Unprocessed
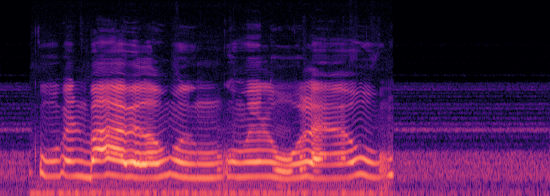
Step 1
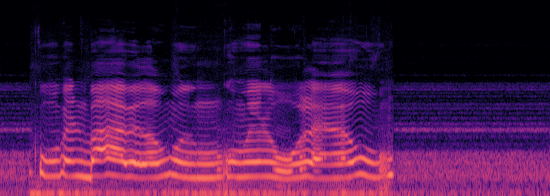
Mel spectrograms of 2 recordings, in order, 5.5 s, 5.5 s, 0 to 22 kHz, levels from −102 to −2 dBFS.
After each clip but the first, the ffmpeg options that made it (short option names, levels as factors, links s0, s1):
-af "highshelf=f=3900:g=-7,acompressor=threshold=0.0316:ratio=3,bass=f=250:g=3,treble=f=4000:g=6"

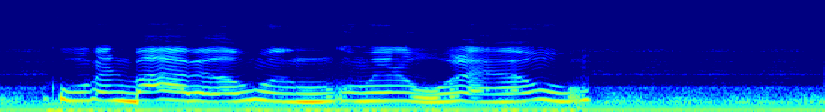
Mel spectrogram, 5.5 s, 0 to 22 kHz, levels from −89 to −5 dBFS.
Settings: -filter_complex "[0:a]acrossover=split=850[s0][s1];[s0]aeval=exprs='val(0)*(1-0.5/2+0.5/2*cos(2*PI*2.4*n/s))':c=same[s2];[s1]aeval=exprs='val(0)*(1-0.5/2-0.5/2*cos(2*PI*2.4*n/s))':c=same[s3];[s2][s3]amix=inputs=2:normalize=0,equalizer=f=250:t=o:w=0.67:g=8,equalizer=f=630:t=o:w=0.67:g=-6,equalizer=f=1600:t=o:w=0.67:g=-11,aeval=exprs='val(0)+0.00708*(sin(2*PI*50*n/s)+sin(2*PI*2*50*n/s)/2+sin(2*PI*3*50*n/s)/3+sin(2*PI*4*50*n/s)/4+sin(2*PI*5*50*n/s)/5)':c=same,volume=0.562"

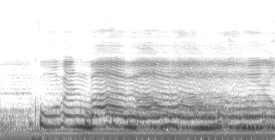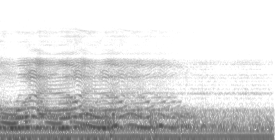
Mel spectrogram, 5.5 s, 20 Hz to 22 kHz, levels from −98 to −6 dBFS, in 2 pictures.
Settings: -af "aecho=1:1:450|720|882|979.2|1038:0.631|0.398|0.251|0.158|0.1,volume=0.841"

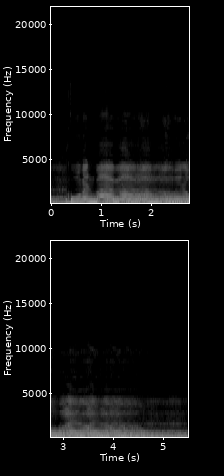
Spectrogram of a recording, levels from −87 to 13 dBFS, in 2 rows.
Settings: -af "acompressor=threshold=0.00708:ratio=6,volume=2.37"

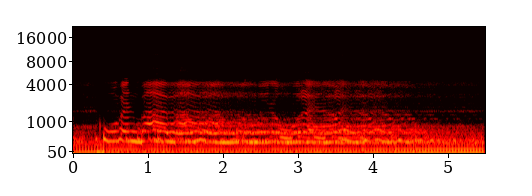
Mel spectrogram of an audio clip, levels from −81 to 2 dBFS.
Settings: -af "aecho=1:1:298|596|894|1192|1490|1788|2086:0.282|0.163|0.0948|0.055|0.0319|0.0185|0.0107,volume=1.33"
